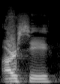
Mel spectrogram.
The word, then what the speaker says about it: ARCE: I'm the president of the New England chapter of the American Research Center in Egypt, or for short, ARCE, usually pronounced RC.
